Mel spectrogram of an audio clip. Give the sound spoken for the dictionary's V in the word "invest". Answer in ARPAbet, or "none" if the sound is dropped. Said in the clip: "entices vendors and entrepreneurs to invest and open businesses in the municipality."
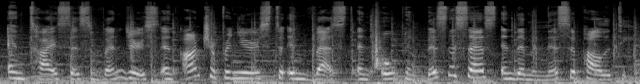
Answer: V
